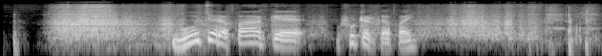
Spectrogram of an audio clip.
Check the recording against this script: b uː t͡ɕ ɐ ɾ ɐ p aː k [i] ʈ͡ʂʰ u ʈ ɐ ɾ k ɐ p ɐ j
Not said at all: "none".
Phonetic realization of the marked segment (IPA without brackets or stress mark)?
e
